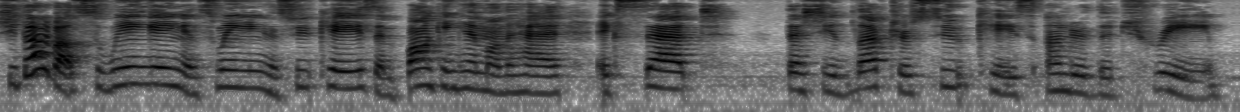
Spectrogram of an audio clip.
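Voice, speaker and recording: A woman's voice: medium pitch, measured pace. A woman reading a children's story aloud expressively, as a storytime host speaking to young listeners. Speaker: storytime reader.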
